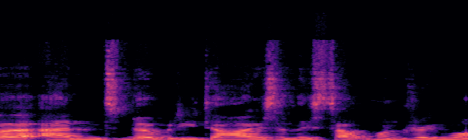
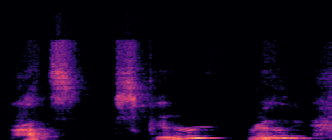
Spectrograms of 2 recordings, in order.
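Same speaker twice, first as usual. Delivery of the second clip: a squeaky, mock-incredulous "really?"; 12 semitones higher than usual. Recalling the editors calling her scene scary, high incredulous squeak. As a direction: voice shooting up high in disbelief.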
